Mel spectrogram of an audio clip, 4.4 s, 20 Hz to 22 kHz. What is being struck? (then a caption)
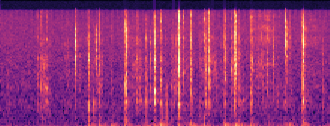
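Plastic computer keyboard keys. An old black plastic computer keyboard with hollow plastic keys is typed and tapped with long painted nails and fingertips. About 19 sharp, bright clicks and clacks with very short decay are heard. They come in an irregular rhythm over a quiet background.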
